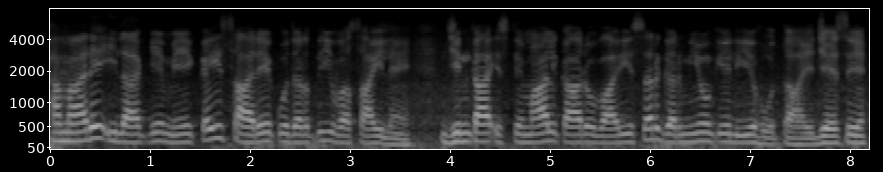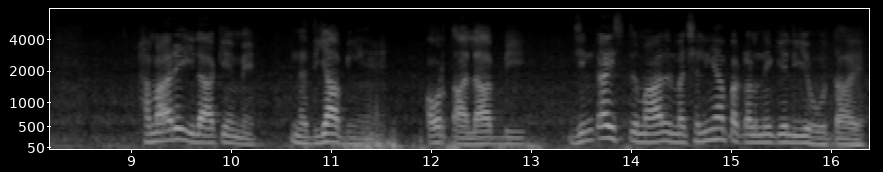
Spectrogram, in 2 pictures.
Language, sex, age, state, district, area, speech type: Urdu, male, 18-30, Uttar Pradesh, Shahjahanpur, rural, spontaneous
